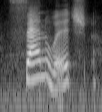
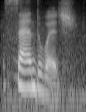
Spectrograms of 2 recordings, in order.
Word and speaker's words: sandwich: eating to the sandwich listen to the pronunciation of this word it's sandwich silent d and not sandwich all right he drinks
